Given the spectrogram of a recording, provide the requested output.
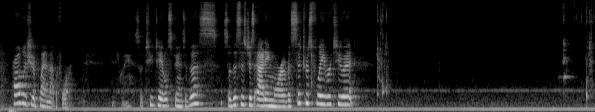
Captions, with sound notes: Probably should have planned that before. Anyway, so two tablespoons of this. So, this is just adding more of a citrus flavor to it. (Contreau splashing)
